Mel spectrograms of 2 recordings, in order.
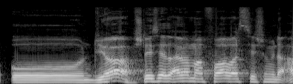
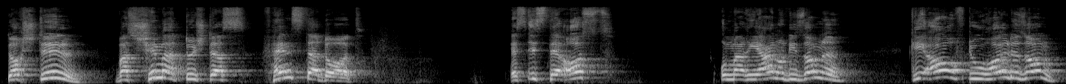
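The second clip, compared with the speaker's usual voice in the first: high, slow, overblown stage actor; theatrical recital; 12 semitones higher, slower than usual. Pretend. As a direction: declaim it like a ham actor. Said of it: "sehr theatralisch bitte".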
